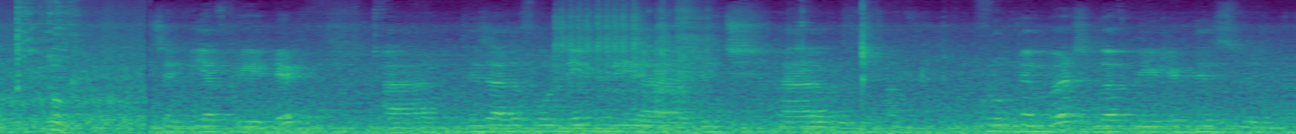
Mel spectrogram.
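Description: A young man explains with animation, close by.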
